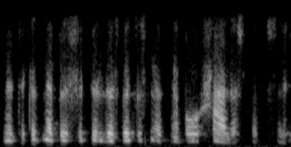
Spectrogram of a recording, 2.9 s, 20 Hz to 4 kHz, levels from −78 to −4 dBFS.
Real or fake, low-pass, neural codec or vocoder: real; 3.6 kHz; none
